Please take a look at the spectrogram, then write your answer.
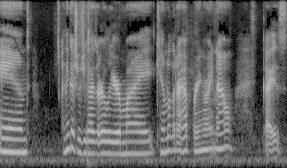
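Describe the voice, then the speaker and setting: Very wide pitch swings run through the speech. Audible room echo fills the recording. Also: woman. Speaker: book vlogger. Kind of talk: casual vlog talk.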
